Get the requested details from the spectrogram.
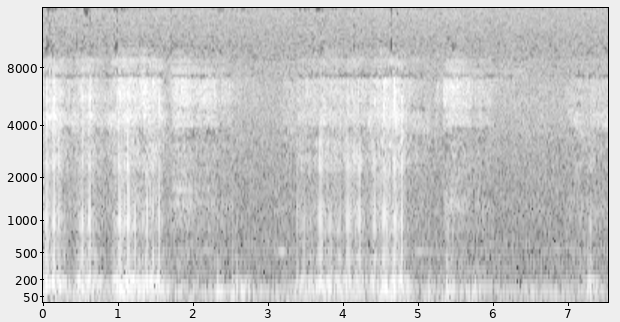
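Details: Sleeping dog snoring after a long day of play: low, rumbling snores in uneven bursts with softer breathing between them.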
